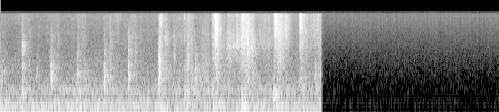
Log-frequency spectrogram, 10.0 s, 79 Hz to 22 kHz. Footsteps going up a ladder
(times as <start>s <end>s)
0.0s 6.4s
